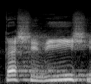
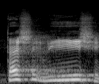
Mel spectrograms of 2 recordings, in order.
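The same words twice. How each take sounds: No difference in how they are said.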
